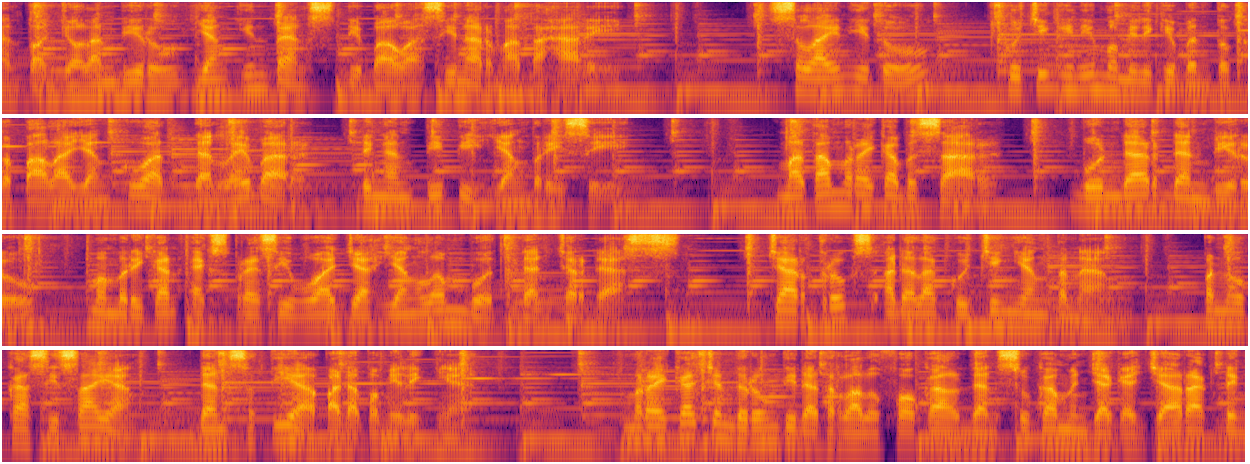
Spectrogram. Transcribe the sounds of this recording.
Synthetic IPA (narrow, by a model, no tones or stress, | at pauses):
ant̪ɔɲd͡ʒolanbiɾujaŋint̪ɛnsdibawasinarma̰t̪aɦa̰ɾḭ | səlaɪnit̪ukut͡ʃɪŋiniməmilikibənt̪ʊkːəpalajaŋkuat̪̚danlebar | dəŋanpipijaŋbəɾisḭ | mat̪aməɾekabəsa̰rbundardanbiɾu | məmbəɾikanɛkspɾɛsiwad͡ʒahjaŋləmbʊt̪̚dant͡ʃərda̰st͡ʃart̪ɾʊksadalahkut͡ʃɪŋjaŋt̪əna̰ŋpənukasisajaŋdansət̪iapadapəmilɪk̚ɲa̰ | məɾekat͡ʃəndəɾʊŋt̪idaʔ̚t̪ərlalufokaldansukaməɲd͡ʒaɡad͡ʒaɾak̚də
